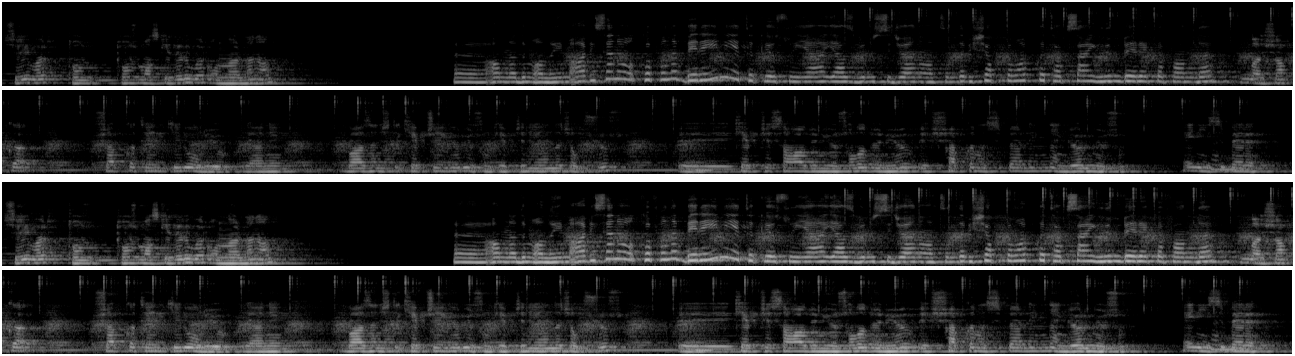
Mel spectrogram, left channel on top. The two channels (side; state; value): left; quieter; 7.0 dB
